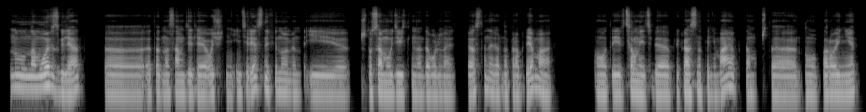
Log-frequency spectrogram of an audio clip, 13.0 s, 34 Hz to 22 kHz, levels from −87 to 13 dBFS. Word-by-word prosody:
Ну, 140 -1 +2
на 135 0 +5
мой 145 +4 +7
взгляд, 110 -1 +1 0.3
э, 95 -1 0
это, 105 0 -2
на 100 0 -2
самом 100 0 0
деле, 95 -1 +1
очень 100 +1 -2 0.2
интересный 115 +5 0
феномен 110 -3 -3
и, 95 -1 -1 0.2
что - - -4
самое 100 -1 +3
удивительное, 95 -1 -1
довольно 95 -1 -2 0.2
частая, 110 +6 -1
наверно, 100 -3 -2
проблема. 100 +2 0 0.6
Вот. 100 -1 -1
И 95 0 +3
в - - -10
целом 105 -1 +2
я 95 - +2
тебя 95 -3 +1
прекрасно 100 0 +1
понимаю, 110 +9 +1
потому 95 0 -6
что, 90 0 -1
ну, 95 -2 -1
порой 95 0 +3
нет- 100 +3 -1
100 Hz, 150 wpm, -25 LUFS, 95-105 Hz, 0.6 s, мой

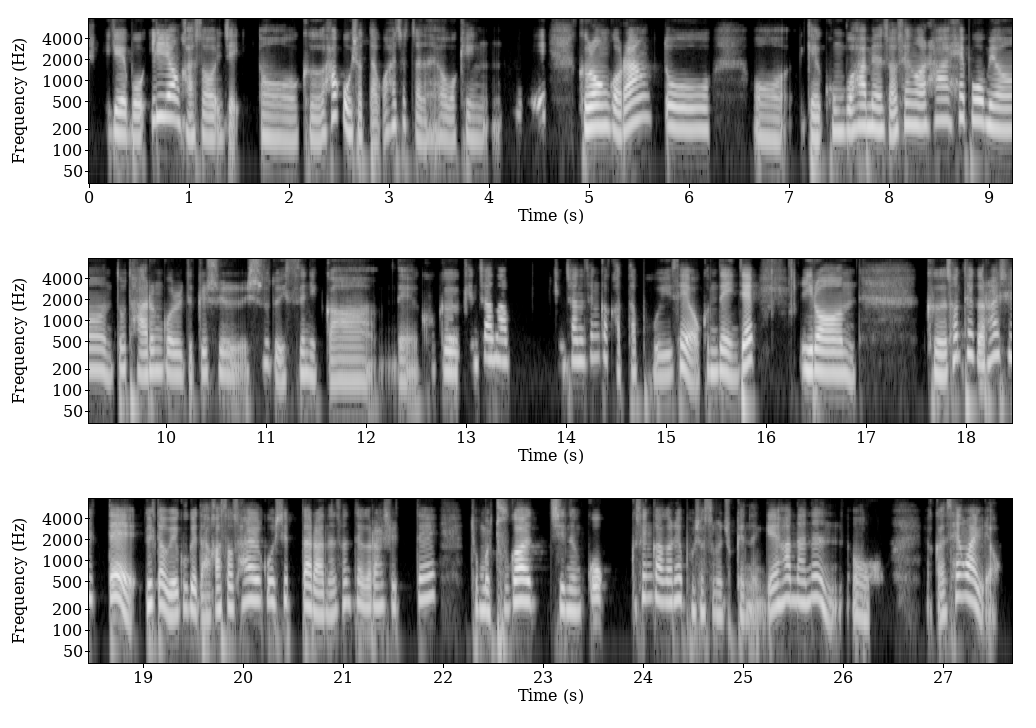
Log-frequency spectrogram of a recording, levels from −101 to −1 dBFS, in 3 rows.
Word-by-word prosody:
이게 180 -2 +3
뭐 155 -1 0
1 305 +2 +5
년 295 -2 +6
가서 155 -4 -2
이제 - - -5 0.2
어 150 -3 -4
그 145 -1 -5
하고 305 -4 +2
오셨다고 155 - -3
하셨잖아요 155 - -6
워킹 145 +1 -7
홀리데이 355 - -10 0.3
그런 220 +1 +8
거랑 240 - +5
또 205 -2 +1 0.4
어 145 -2 -4 0.2
이렇게 165 -8 -2
공부하면서 195 +2 +1
생활하 230 +4 +1
해보면 205 - +2
또 200 - -3
다른 185 0 -1
걸 175 -3 0
느끼실 175 -1 -5
수도 240 -8 -5
있으니까 140 -2 -4 0.2
네 65 -3 -7
그게 185 -2 -2
괜찮아 265 +2 +1 0.5
괜찮은 260 +5 -3
생각 295 +1 -7
같아 175 - -8
보이세요. 170 +4 -2
근데 185 0 0
인제 225 - +5 0.4
이런 180 -4 +5 0.7
그 165 -2 +1
선택을 310 - 0
하실 310 0 -1
때 305 +11 +6
일단 230 -2 +3
'외국에 190 +5 +2
나가서 205 +4 0
살고 260 +3 +1
싶다.'라는 185 -10 +1
선택을 245 +3 -3
하실 220 -1 -4 0.2
때 290 +3 0 0.3
정말 195 -3 -2
2 - - -4
가지는 255 -7 +5
꼭 145 -5 -1 0.2
생각을 275 -3 0
해보셨으면 185 -9 -5
좋겠는 160 - -8
게 200 - +1
하나는 260 -1 0 0.2
어 150 -3 -2 0.6
약간 160 - -4
생활력. 300 - +2
200 Hz, 295 characters per minute, -23 LUFS, 170-255 Hz, 0.7 s, 그런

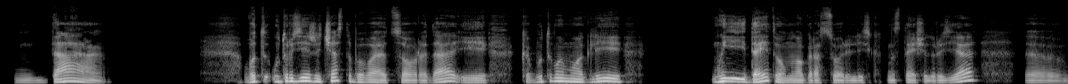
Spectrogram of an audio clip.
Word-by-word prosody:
М, 95 -1 -10
да. 115 -8 +2 1.4
Вот 130 +6 0
у 130 - -3
друзей 150 +3 +4
же 140 -3 +2
часто 160 +2 +1
бывают 105 -5 0
ссоры, 95 -2 -1
да? 120 - +2
И 100 -5 -3 0.3
как 95 - -7
будто 125 +8 -4
мы 155 -1 +4
могли 130 +1 +2 0.9
мы 130 +5 +3
и 135 -3 +5
до 115 0 +4
этого 145 -7 +2
много 100 -1 -2
раз 95 -3 -4
ссорились, 90 -2 -3
как - - -23
настоящие 95 -1 -4
друзья. 110 - 0 0.5
Э, 90 -1 -7
105 Hz, 145 wpm, -21 LUFS, 95-135 Hz, 1.4 s, и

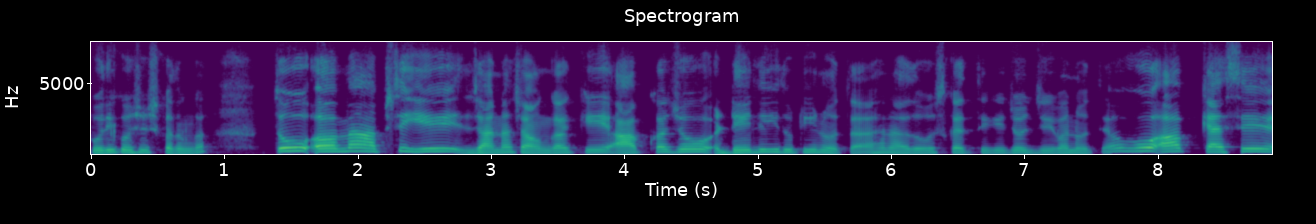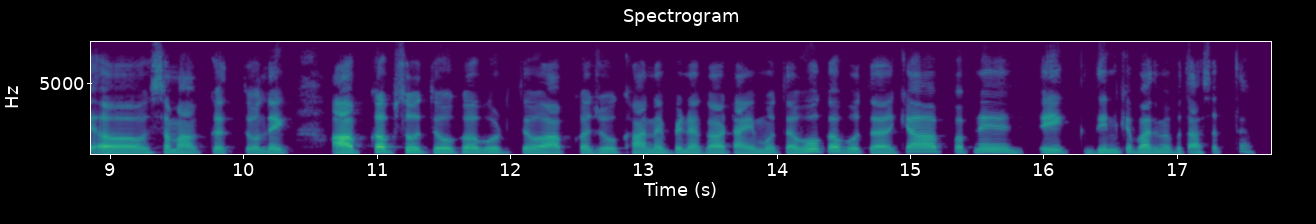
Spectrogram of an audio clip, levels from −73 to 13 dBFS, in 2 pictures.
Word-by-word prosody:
पूरी 155 +2 +1
कोशिश 165 -1 -2
करूँगा। 140 +3 -3 0.5
तो 230 +2 +8
अ, 210 +1 +8
मैं 235 +3 +3
आपसे 225 +1 +4
ये 205 -4 +1
जानना 155 +2 +2
चाहूँगा 150 -2 +1
कि 170 +2 -3
आपका 155 +4 +1
जो 185 - +2 0.3
डेली 170 +3 0
रूटीन 175 0 -4
होता 140 -5 -4
है, - - -4
है 160 - -5
ना? 150 -2 -3
रोज़ 145 +2 -6
का 155 -1 -1
देखिए 150 0 -10
जो 155 +1 -4
जीवन 145 +1 -6
होते 135 -3 -9
हैं, - - -4
वो 230 +2 +2
आप 225 +1 +5
कैसे 180 +3 +3
अ, - - -2 0.5
समाप्त 140 -3 -3
करते - - -6
हो? 125 - -3
लाइक 140 +1 -2 0.4
आप 155 0 +1
कब 180 0 +6
सोते 160 -3 -2
हो, 150 0 0
कब 160 0 -1
उठते 145 +1 -9
हो? 140 - -2
आपका 140 +1 -2
जो 145 0 -4
खाने-पीने 150 0 -3
का 145 0 -1
टाइम 140 - -3
होता 140 -2 -6
है, - - -1
वो 190 +4 0
कब 175 -3 0
होता 145 -1 -2
है? 145 - -3
क्या 180 +5 -1
आप 185 0 -5
अपने 185 +2 -3 0.5
1 160 -1 -9
दिन 160 +3 -5
के 175 +1 -6
बारे 160 0 -1
में 165 - -6
बता 145 -2 -5
सकते 165 +6 -14
हो? 185 - -13
155 Hz, 215 wpm, -21 LUFS, 145-180 Hz, 0.5 s, तो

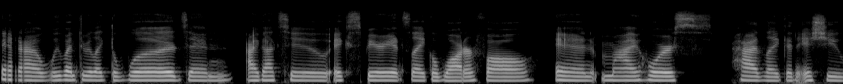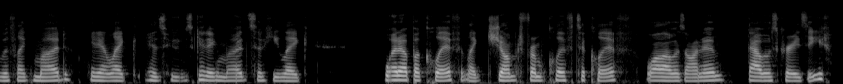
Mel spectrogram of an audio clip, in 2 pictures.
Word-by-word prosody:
and, 230 -2 +2
uh, 190 -2 +2
we 190 +2 -1
went 200 -1 +2
through, 200 -1 +1
like, 190 0 0
the 185 - -2
woods 195 0 +4
and 185 +4 -2
I 190 - +3
got 195 0 0
to 185 -2 -1
experience, 190 -1 0
like, 180 -1 -1
a 180 - +3
waterfall 175 +2 +1 0.2
and 185 -3 +1
my 190 -1 +1
horse 190 -2 0 0.2
had, 190 -3 +1
like, 180 -1 -3
an 180 0 -2
issue 185 -1 -2
with, 175 +1 -4
like, 175 +2 -3
mud, 180 +5 0 0.2
you 185 - -1
know, 170 - -1
like 170 -1 -3
his 185 -3 -4
hooves 175 0 -9
getting 185 -4 0
mud, 175 +2 -3
so 180 - -4
he, 175 -2 -6
like, 160 -2 -2 0.8
went 200 0 +6
up 195 - +4
a 190 - +4
cliff 185 +1 0
and - - -6
like 160 0 -3
jumped 185 0 +1
from 180 -2 +1
cliff 190 +1 -1
to 195 - -5
cliff 185 +2 -4
while 180 0 +2
I 175 - +5
was 170 -1 -1
on 165 +1 -1
him. 190 +3 +1 0.2
That 180 -2 +3
was 175 0 -1
crazy. 175 +7 -1
185 Hz, 195 wpm, -27 LUFS, 175-195 Hz, 0.8 s, went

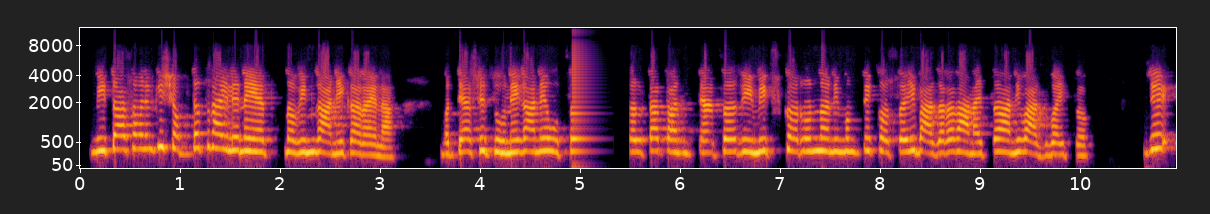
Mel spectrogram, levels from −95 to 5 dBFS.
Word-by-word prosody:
मी 310 +1 +4
तर 335 -1 +3
असं 340 +1 -3
म्हणेन, 350 -1 -2
की 395 +3 +3
शब्दच 365 +2 -2
राहिले 345 -4 +3
नाहीयेत 295 -2 +4 0.2
नवीन 275 0 +2
गाणी 260 -2 +2
करायला. 225 -6 +1 0.5
मग 240 - -3
ते - - +4
असे 290 +2 0
जुने 275 -1 +4
गाणे 290 +1 +1
उचलतात 295 0 -3
अन् 275 -2 0
त्याच 270 -1 -1
रिमिक्स 290 +1 +1
करून 300 -1 +1
आणि 295 -1 +2
मग 290 0 -1
ते 310 - -1
कसंही 285 +1 0
बाजारात 265 +2 0
आणायचं 250 +2 -1
आणि 280 -1 +2
वाजवायचं. 235 -4 -2 0.4
म्हणजे 335 +7 -2
285 Hz, 165 wpm, -12 LUFS, 270-300 Hz, 0.5 s, मी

